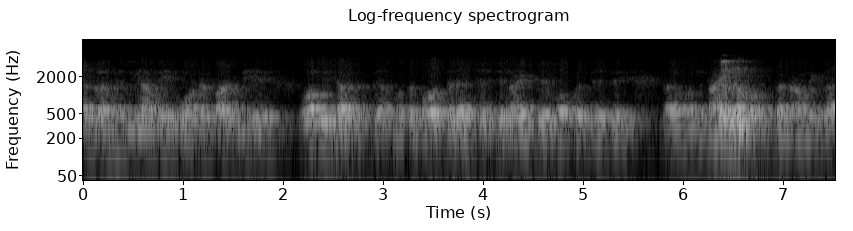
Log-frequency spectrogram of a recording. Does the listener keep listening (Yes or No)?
Yes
